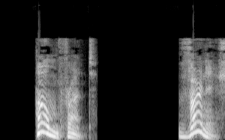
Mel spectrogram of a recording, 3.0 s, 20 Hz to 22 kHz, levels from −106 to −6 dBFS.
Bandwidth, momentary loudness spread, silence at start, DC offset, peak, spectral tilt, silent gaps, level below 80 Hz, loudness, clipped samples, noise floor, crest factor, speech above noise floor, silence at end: 7.4 kHz; 20 LU; 0.5 s; under 0.1%; 0 dBFS; -7 dB/octave; 1.31-2.26 s; -50 dBFS; -16 LUFS; under 0.1%; under -90 dBFS; 18 dB; over 75 dB; 0 s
